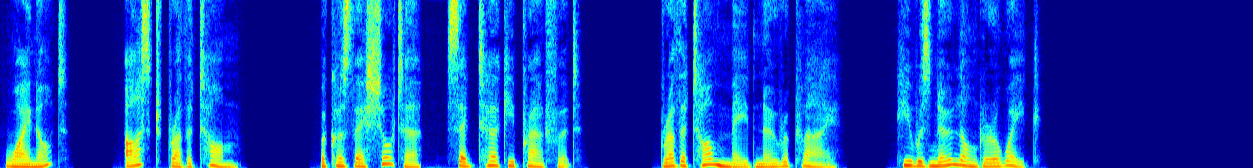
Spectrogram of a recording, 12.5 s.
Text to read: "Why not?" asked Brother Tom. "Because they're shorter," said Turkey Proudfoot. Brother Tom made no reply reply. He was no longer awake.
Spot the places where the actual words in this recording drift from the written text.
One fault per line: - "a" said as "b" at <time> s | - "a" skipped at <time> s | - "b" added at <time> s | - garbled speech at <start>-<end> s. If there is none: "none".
- "reply" skipped at 8.4 s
